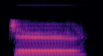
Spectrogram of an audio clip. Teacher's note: is pronounced using a high-level tone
